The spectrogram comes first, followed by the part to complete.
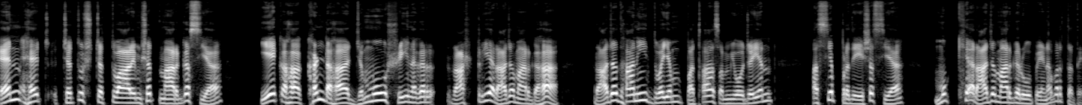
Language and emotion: Sanskrit, neutral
